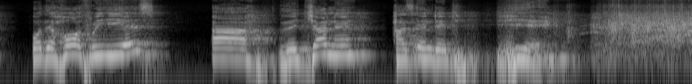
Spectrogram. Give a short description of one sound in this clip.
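A man speaks loudly and with energy through a microphone in a large hall.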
